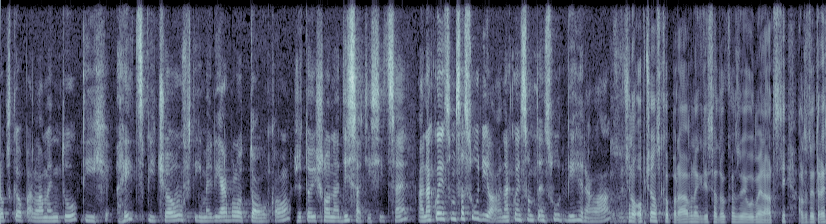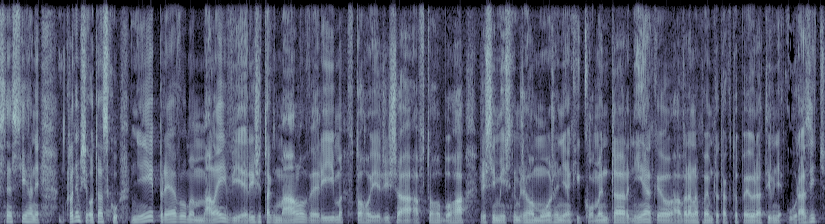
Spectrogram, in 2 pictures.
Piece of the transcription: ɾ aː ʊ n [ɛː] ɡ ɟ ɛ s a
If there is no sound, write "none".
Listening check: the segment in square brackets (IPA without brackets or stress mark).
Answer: ɛ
